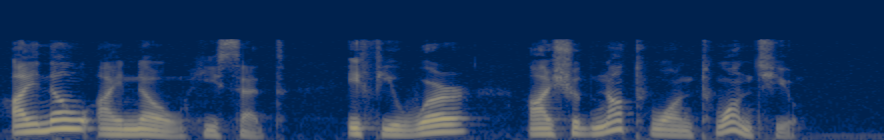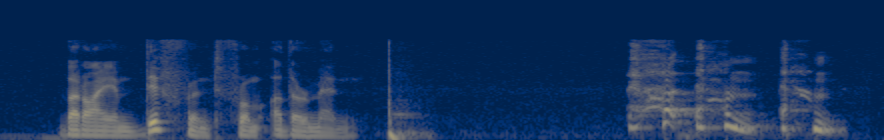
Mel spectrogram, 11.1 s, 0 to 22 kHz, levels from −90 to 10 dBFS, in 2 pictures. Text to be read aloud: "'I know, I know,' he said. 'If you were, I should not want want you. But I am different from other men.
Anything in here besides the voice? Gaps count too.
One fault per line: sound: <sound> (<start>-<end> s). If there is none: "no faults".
sound: thud (7.9-8.3 s)
sound: cough (9.4-10.8 s)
